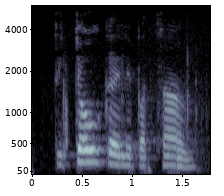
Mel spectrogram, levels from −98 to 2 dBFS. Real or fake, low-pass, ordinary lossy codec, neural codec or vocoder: real; 5.4 kHz; none; none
